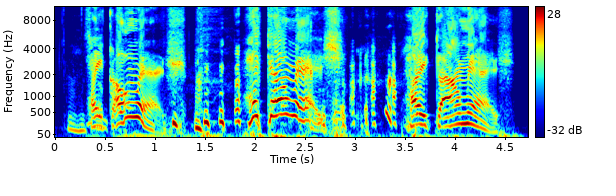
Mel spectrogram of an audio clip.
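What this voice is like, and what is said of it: Uncle Fester impression. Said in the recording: “What about Fester? Can we go to Adam's family?”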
